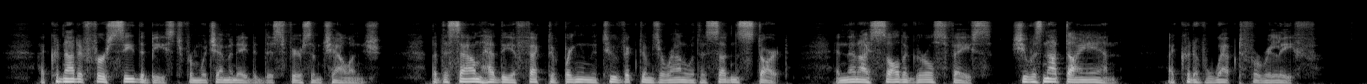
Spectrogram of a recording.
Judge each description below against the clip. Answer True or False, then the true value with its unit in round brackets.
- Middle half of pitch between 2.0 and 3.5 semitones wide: True (3.2 semitones)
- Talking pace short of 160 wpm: False (205 wpm)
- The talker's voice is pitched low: True (105 Hz)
